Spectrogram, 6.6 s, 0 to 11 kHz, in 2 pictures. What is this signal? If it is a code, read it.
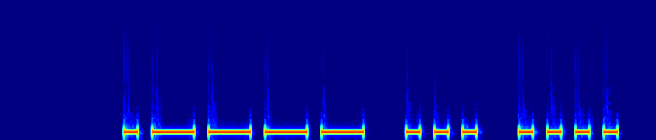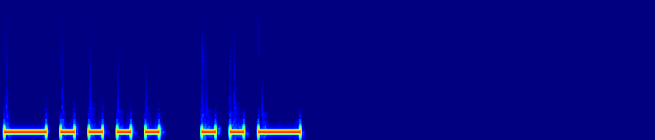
Morse code, heard as a keyed tone, about 17 wpm, 700 Hz. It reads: 1SH6U
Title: Five Challenging Letter-Number Combinations 17wpm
